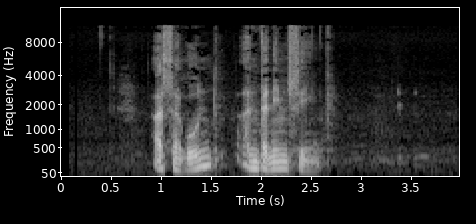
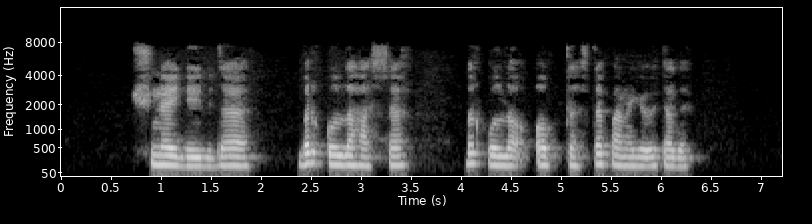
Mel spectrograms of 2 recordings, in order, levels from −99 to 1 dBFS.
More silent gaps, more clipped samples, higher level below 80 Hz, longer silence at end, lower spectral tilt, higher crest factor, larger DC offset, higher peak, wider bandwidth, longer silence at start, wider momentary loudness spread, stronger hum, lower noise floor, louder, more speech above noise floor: neither; neither; about the same, -64 dBFS vs -62 dBFS; first, 1.25 s vs 0.9 s; second, -4.5 dB/octave vs -7 dB/octave; first, 26 dB vs 18 dB; neither; about the same, -6 dBFS vs -6 dBFS; first, 11.5 kHz vs 7.8 kHz; first, 0.9 s vs 0.7 s; about the same, 11 LU vs 12 LU; neither; second, -67 dBFS vs -86 dBFS; second, -29 LUFS vs -24 LUFS; second, 38 dB vs 63 dB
